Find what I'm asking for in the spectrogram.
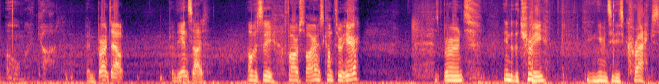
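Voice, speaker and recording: A man at a very slow pace, with big swings in loudness, long and frequent pauses, and noticeable background noise. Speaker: travel vlogger. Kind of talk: outdoor walking vlog. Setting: outdoors in a forest. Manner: excited exclamations.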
